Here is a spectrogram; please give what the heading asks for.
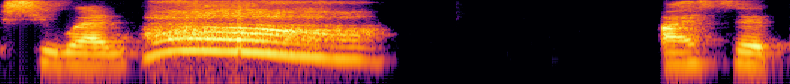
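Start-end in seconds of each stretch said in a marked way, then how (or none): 0.5-1.3 high, drawn-out gasp of horror; imitated shocked gasp. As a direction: gasp as the shocked client did. Client's shocked reaction, imitated.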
